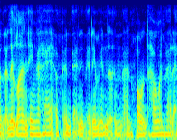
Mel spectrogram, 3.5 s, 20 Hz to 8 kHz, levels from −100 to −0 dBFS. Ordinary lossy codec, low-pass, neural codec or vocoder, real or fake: none; 7.2 kHz; autoencoder, 22.05 kHz, a latent of 192 numbers a frame, VITS, trained on many speakers; fake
